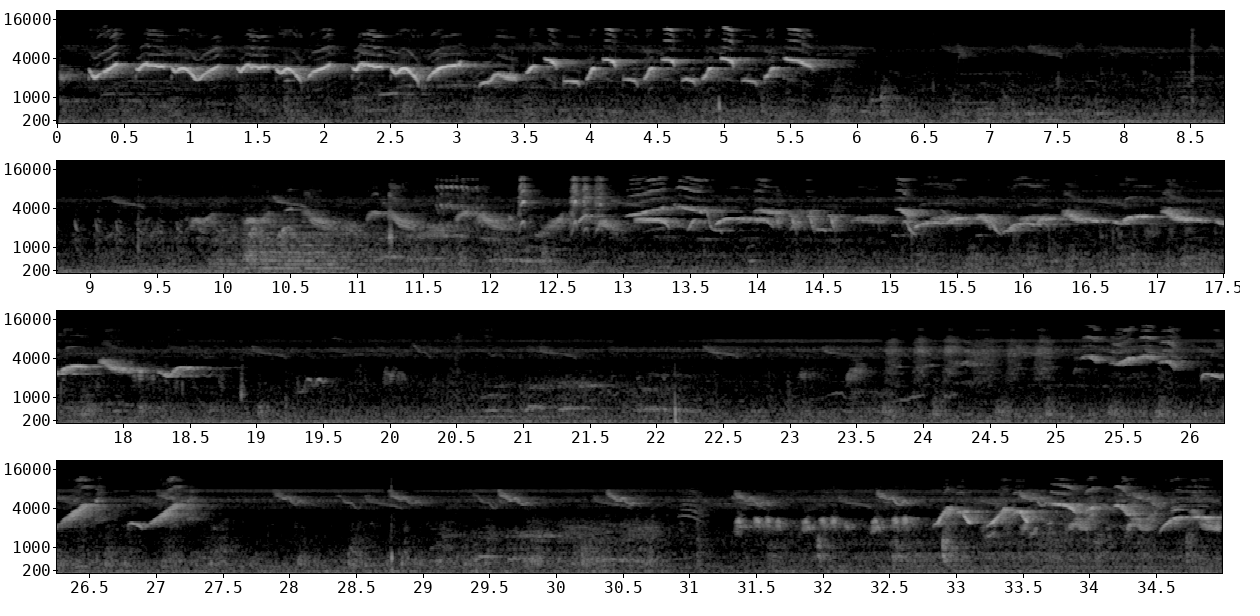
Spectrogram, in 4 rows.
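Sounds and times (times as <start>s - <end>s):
songbird whistling: 0.0s - 5.8s.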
